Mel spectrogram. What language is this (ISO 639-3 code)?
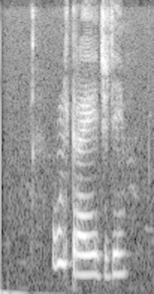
rus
